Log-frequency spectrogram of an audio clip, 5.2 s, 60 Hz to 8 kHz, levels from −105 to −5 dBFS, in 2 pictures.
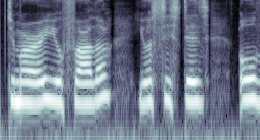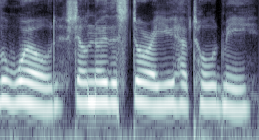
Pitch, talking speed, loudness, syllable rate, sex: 220 Hz, 195 wpm, -15 LUFS, 4.7 syllables/s, female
